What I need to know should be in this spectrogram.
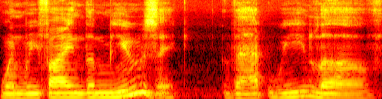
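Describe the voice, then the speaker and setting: A put-on character voice sits low in pitch. It moves at a very slow pace. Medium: read story.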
